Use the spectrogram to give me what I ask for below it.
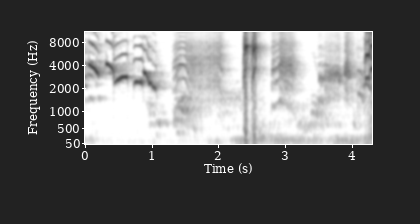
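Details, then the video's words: Very vocal Oriental magpie-robin that failed its moult: a burst of bright whistled sweeps, then softer scratchy chattering, two sharp clicking notes and a final high whistle. "Kacer gagal mabung ini sangat gacor sekali"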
